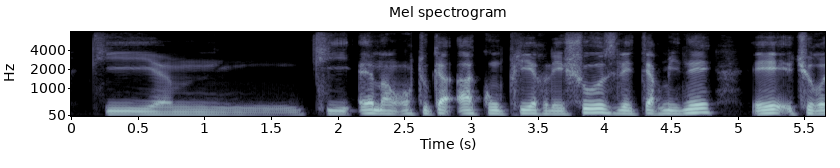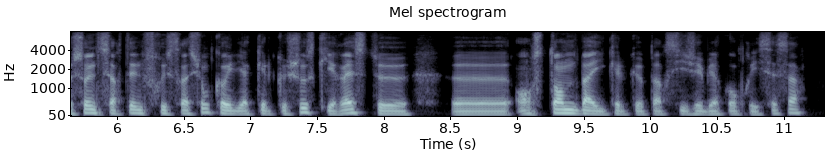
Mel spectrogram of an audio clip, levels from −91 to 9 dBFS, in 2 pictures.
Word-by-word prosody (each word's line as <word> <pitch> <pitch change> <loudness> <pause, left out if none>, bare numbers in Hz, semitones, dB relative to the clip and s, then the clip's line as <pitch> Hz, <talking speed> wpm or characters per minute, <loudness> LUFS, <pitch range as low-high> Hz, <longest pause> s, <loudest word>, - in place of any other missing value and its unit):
qui 95 -2 -3
hem, 75 -4 -10
qui 100 -1 -5
aime, 115 -1 +4
a 105 - +1
en 105 +1 -4
tout - - -5
cas, - - +3
accomplir 110 0 0
les 100 - -1
choses, 135 +2 +3
les 105 -3 +1
terminer, 110 - +2 0.3
et 115 +4 +4
tu 115 - 0
ressens 105 +5 +2
une - - +3
certaine 120 0 -1
frustration 115 +4 -2
quand 135 - +1
il 100 - +2
y 100 - +1
a - - +1
quelque 105 -4 -5
chose 150 -3 -1
qui 105 - -3
reste, 120 +4 +1
heu 95 -3 +1 0.3
heu, 90 0 +1
en 100 +1 -2
stand-by, 115 -6 +4
quelque 95 0 -5
part, 90 0 -5
si 100 - -7
j'ai 95 +1 -3
bien 95 +1 -3
compris. 90 -1 -6
C'est 105 +6 -8
ça? 125 +2 -4
100 Hz, 205 wpm, -22 LUFS, 90-115 Hz, 0.3 s, aime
